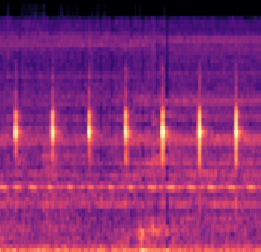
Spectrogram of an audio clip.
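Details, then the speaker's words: Vintage portable computer at power-on: sharp, evenly spaced clicks about twice a second over a quiet hum while booting and running a memory check; owner first suspected a bad hard drive but thinks it is normal boot behaviour. "you can hear it clicking now I thought that was a bad hard drive but I don't think that is a bad hard drive I think it's just what this thing does booting up"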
